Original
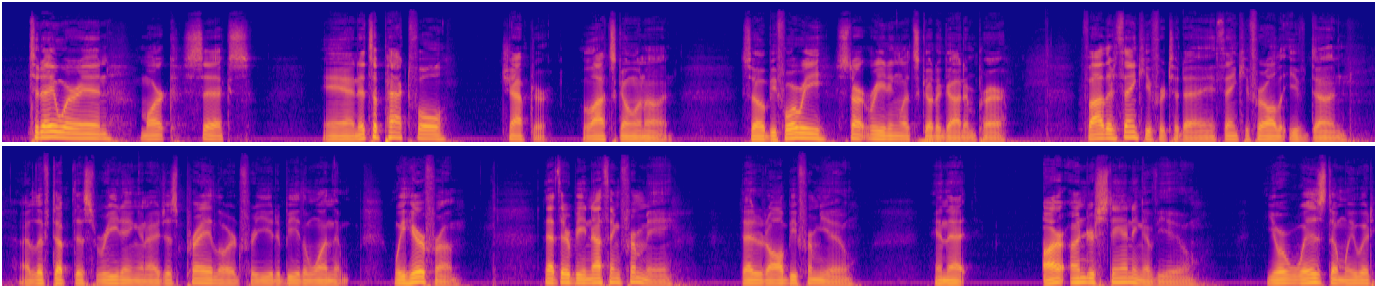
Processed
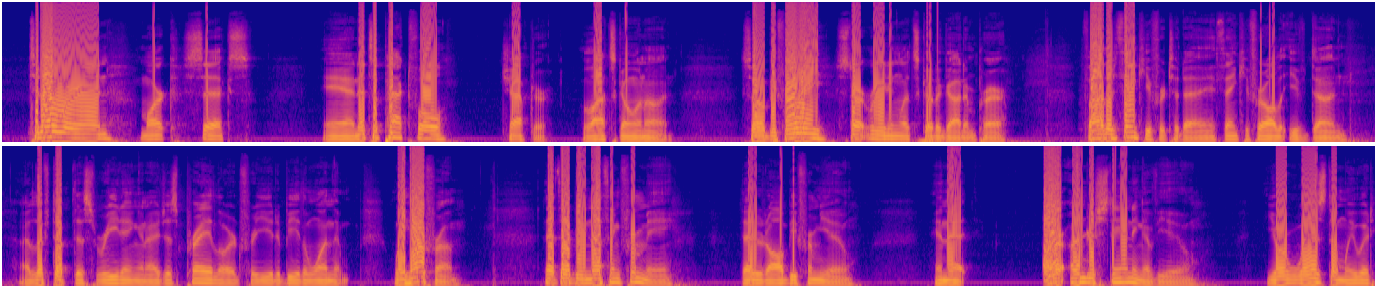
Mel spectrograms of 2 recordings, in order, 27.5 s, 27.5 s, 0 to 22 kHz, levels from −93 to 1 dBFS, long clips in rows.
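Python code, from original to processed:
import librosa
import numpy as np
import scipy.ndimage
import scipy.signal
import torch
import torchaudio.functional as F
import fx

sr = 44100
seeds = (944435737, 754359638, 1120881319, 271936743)

y = (np.mod(10.0 ** (11.5 / 20.0) * x + 1.0, 2.0) - 1.0) / 10.0 ** (11.5 / 20.0)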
